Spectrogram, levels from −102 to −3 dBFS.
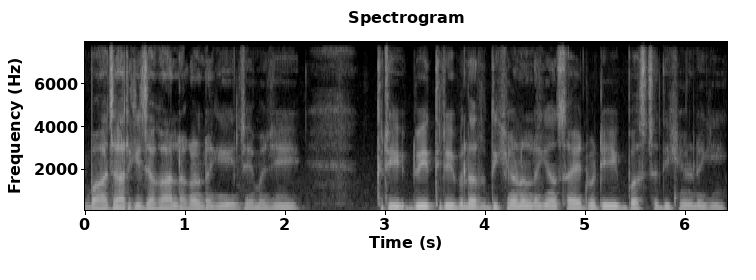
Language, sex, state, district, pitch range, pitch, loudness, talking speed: Garhwali, male, Uttarakhand, Tehri Garhwal, 115-125 Hz, 120 Hz, -40 LUFS, 185 wpm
